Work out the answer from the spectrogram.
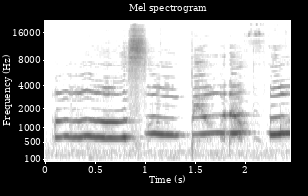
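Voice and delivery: high, tearful awe; moved to tears. Real, not acted. Reader tearing up over Bonnie, high tearful awe. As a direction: choke up in wonder.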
